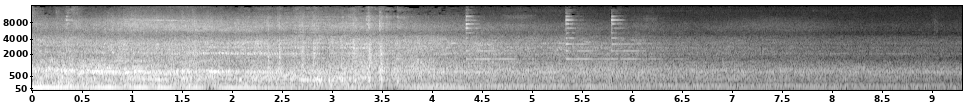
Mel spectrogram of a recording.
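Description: Diesel passenger train running over a level crossing and moving away, a steady low engine hum and wheel noise that fade from about three seconds in, with a few sharp wheel clicks over rail joints along the way.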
